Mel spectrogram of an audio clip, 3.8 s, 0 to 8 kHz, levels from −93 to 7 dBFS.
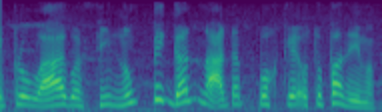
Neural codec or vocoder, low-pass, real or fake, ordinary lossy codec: vocoder, 22.05 kHz, 80 mel bands, WaveNeXt; 7.2 kHz; fake; none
